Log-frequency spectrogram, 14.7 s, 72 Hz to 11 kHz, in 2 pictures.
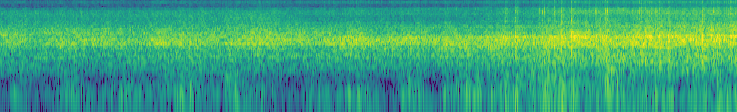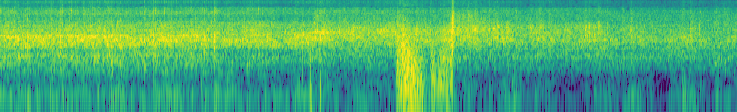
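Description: Hornby Class 800 OO gauge model train running past: a whirring of its motor and wheels on the track that builds to its loudest as it passes close by and then fades. Two sharp knocks about half a second apart come near the end.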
